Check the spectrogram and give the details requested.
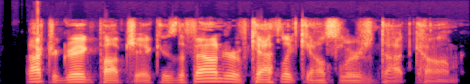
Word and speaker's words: Popcak: It makes it sound like a CH. Okay, yeah. Well, you're we're from German country, so you know, neighbors. Yep. Dr. Greg Popchak is the founder of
